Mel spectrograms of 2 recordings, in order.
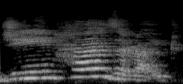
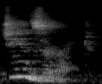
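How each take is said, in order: First: The word has is said fully and clearly. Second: The word has is contracted to a single s. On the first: "rather than saying Jane has arrived" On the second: "you will make it more shorter"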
